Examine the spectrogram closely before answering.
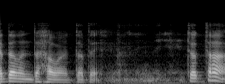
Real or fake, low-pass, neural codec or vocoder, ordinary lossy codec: fake; 7.2 kHz; codec, 16 kHz, 0.5 kbps, FunCodec, trained on LibriTTS, 25 frames a second; none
